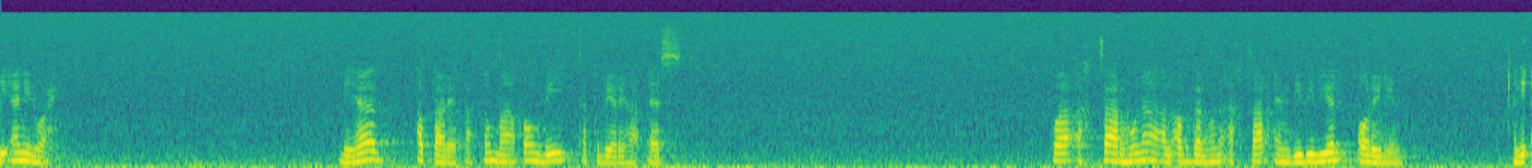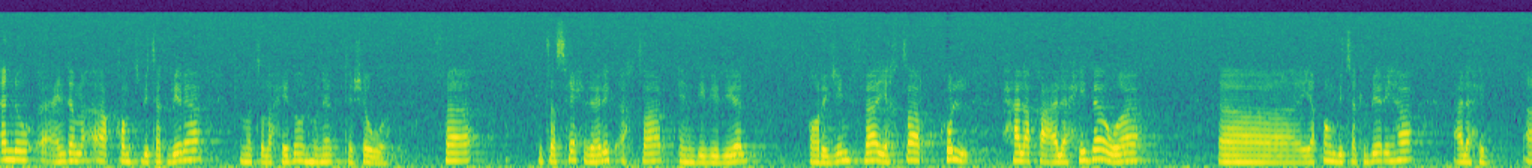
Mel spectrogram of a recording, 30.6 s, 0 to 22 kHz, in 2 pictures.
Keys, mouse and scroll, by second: 0.7 alt+shift+click, 2.7 alt+shift+click, 3.0 scroll down 2, 3.3 middle click, 5.8 scroll up 1, 6.9 s, 13.0 click, 15.6 s, 17.0 middle click, 17.7 shift+middle click, 18.7 middle click, 19.9 ctrl+z, 21.0 click, 26.5 scroll up 1.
